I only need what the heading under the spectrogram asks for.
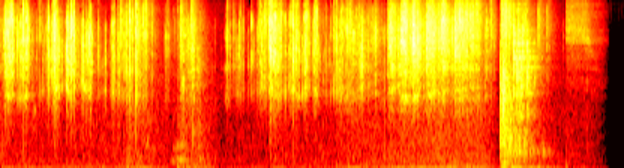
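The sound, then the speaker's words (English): Dice clatter and rattle in a tray for several seconds, a dense run of sharp, bright clicks that swells toward the end with one louder burst before stopping. “So go ahead and clear out the dice tray, and then I will roll for her.”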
